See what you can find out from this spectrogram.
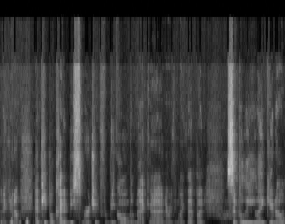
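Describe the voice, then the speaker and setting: A man speaks at a very fast pace in a very deep, low voice. His loudness swings widely. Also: ordinary pitch variation. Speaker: wrestling ring announcer. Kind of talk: interview answer.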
